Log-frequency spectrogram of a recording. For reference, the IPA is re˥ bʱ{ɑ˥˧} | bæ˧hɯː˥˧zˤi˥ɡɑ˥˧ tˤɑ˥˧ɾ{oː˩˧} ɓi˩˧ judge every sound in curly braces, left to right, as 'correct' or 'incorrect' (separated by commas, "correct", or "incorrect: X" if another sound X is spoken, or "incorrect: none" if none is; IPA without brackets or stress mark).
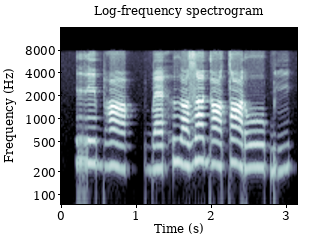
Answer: correct, incorrect: oː˧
